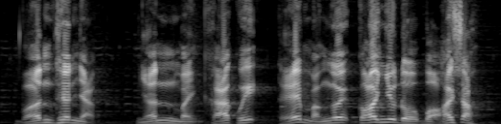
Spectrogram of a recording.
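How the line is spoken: Roaring. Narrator (Vietnamese): Hàng Ma Tăng gầm lên

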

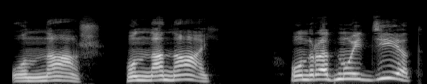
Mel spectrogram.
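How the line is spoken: Tearful shout. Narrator (Russian): выкрикнул Миша, чувствуя, что вот-вот заплачет

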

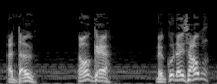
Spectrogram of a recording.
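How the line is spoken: Loud shout. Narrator (Vietnamese): Trần Lục cho quát lớn

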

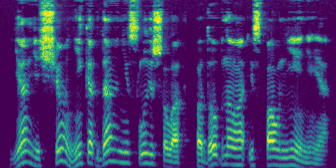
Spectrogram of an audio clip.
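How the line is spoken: Plain. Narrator (Russian): сказала она

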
